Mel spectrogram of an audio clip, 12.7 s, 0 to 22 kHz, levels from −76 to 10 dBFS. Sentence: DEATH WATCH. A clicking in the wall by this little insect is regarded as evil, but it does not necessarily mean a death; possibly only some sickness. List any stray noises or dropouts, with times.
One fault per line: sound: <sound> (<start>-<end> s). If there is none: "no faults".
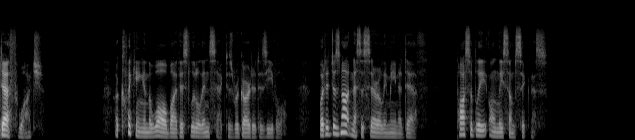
no faults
